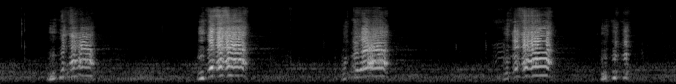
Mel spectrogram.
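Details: Farm goat bleating in March as the mother gives birth; four strained, noisy bleats spaced about a second and a half apart over a steady low background murmur.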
